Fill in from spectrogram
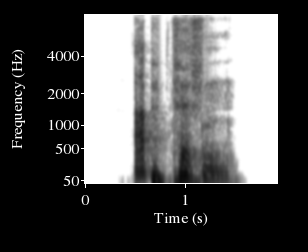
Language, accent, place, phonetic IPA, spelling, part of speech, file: German, Germany, Berlin, [ˈapˌp͡fɪfn̩], Abpfiffen, noun, De-Abpfiffen.ogg
- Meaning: dative plural of Abpfiff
